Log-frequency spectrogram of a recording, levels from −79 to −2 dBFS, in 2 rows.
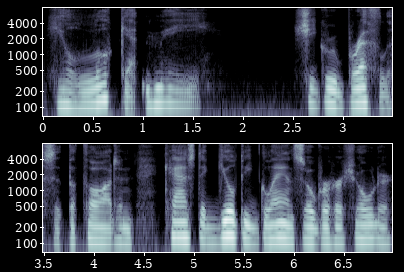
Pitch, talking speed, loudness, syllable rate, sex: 105 Hz, 155 wpm, -21 LUFS, 3.9 syllables/s, male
